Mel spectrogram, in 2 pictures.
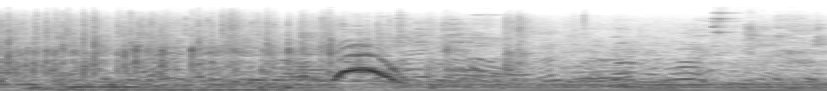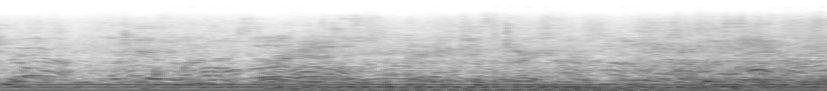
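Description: A large crowd of young people chatters loudly indoors.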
